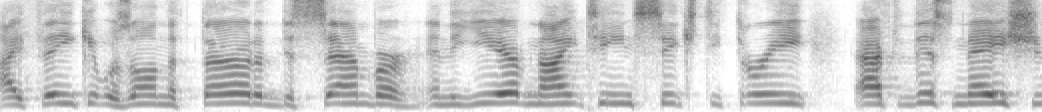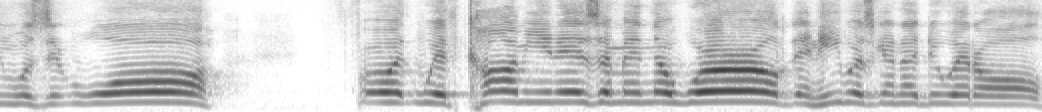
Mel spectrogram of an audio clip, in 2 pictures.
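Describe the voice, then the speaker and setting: Over a very clean recording with a silent background, a man talks at a moderate pace with a Southern accent. His pitch is extremely high and his intonation fairly even. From Tennessee. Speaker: lawyer and legal commentator. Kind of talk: live stream chat reading. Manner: casual, conversational.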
